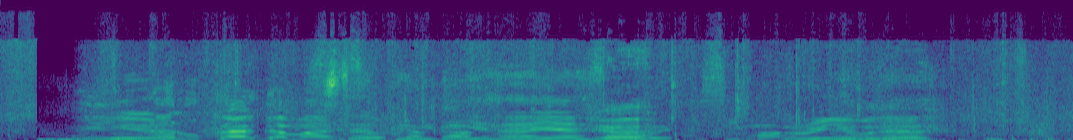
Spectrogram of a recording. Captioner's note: group chatting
